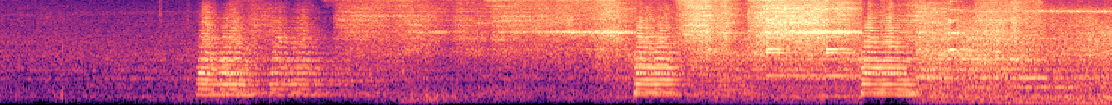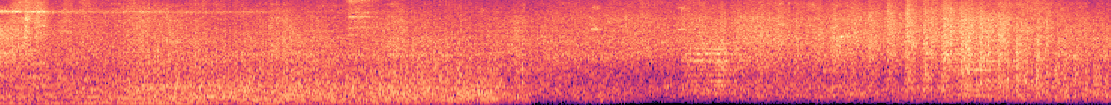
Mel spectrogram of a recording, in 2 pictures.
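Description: Union Pacific diesel locomotive's horn sounding two long blasts and a short one as it approaches. The engine then passes in a loud low rumble, followed by boxcars rolling by with wheel clatter and faint wheel squeal.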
